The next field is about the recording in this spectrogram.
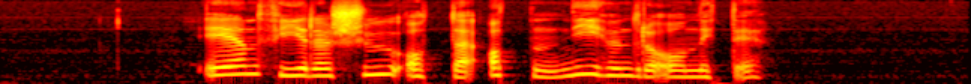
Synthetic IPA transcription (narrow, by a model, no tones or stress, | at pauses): ʔeːnfiːɾəʃʉːʔɔt̪ə̰ʔɑt̪n̩niːhʉnd̪ɾəo̰ʔoːnɪt̪ɪ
